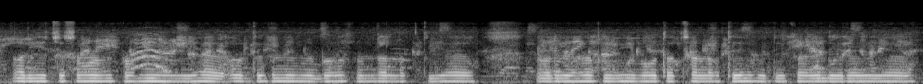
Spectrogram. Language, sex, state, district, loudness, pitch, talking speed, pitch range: Hindi, male, Bihar, Araria, -16 LUFS, 140 Hz, 170 wpm, 140-145 Hz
